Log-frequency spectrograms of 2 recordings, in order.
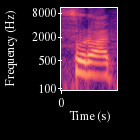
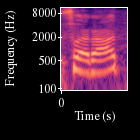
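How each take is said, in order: First: The first syllable has a short 'u' vowel. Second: The first syllable has an 'a' vowel. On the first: "हल्का सा है छोटा ऊ" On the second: "बाकी फरात ही बोलते हैं उसको"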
